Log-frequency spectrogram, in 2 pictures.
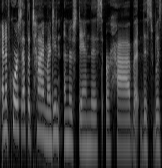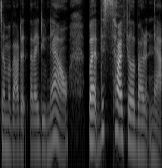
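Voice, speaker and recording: On a very clean recording with a silent background and dry, close sound with no echo, a woman at medium pitch speaks fairly quickly in an animated tone, with ordinary pitch variation and big swings in loudness. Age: 20s. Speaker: motivational podcast host. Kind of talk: motivational monologue.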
